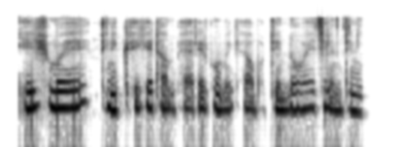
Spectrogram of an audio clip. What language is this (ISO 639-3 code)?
ben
